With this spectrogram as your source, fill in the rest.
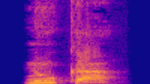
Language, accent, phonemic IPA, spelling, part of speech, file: Swahili, Kenya, /ˈnu.kɑ/, nuka, verb, Sw-ke-nuka.flac
- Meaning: to smell, stink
